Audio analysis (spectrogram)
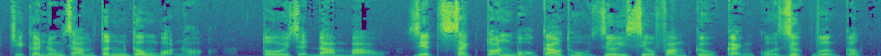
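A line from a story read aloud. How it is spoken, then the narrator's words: Cold. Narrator (Vietnamese): lạnh lùng nói tiếp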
